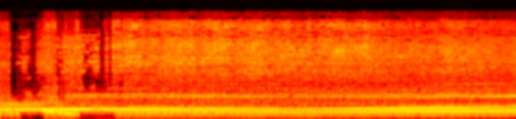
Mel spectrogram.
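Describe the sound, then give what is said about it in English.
A loud engine drones steadily with a strong low hum and rising whine, as if a motorcycle is being revved and held at high RPM, with no voices. “I figured we have some some real motorcycle fun.”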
